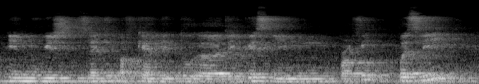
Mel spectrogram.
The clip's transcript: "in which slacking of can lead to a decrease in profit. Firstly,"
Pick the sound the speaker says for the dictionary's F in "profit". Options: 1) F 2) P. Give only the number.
1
